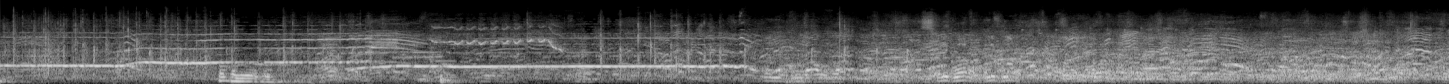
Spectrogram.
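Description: Women ululating (zaghareet) in long, high, trilling calls that shift pitch a few times. About eight seconds in, a crowd of many voices takes over, chattering and cheering together.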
